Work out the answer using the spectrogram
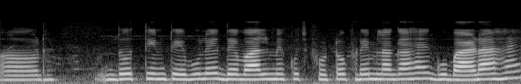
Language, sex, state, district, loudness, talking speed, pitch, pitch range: Hindi, female, Bihar, Patna, -15 LUFS, 150 wpm, 235 Hz, 230-245 Hz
